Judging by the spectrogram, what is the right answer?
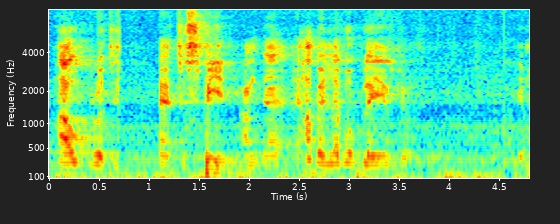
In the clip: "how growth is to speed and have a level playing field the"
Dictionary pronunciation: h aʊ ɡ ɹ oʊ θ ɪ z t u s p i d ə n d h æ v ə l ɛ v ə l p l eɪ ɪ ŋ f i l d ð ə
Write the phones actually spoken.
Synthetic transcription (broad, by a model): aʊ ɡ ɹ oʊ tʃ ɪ t u s p i d ə n d h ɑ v ə l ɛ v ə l p l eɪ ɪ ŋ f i d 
